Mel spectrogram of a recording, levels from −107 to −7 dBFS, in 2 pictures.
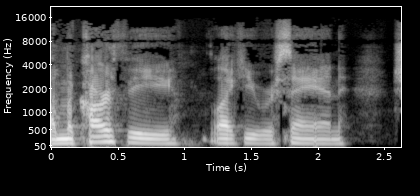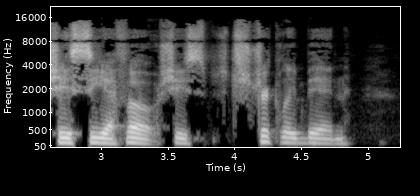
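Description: Microphone overload from 0.00 to 0.44 s is likely from input volume set too high. Peaks run about 10 dB past the converter's limit, flattening a few percent of samples, and the loudest syllables get a harsh, crackling edge.

Microphone volume stepped down at 0.31 s, by about 4 dB. The call software likely cut the device's input volume in one step, so voice and background drop in level together, abruptly.

Microphone overload returns from 1.26 to 1.32 s, likely again too much input gain. It is milder, about 2 dB over, with a small share of flattened peaks giving a brief gritty crackle.

Microphone volume stepped down at 1.32 s, just before "you were", by about 6 dB. This is likely another one-step gain cut reacting to the clipping, and both voice and room fall quieter.

Lost LE Audio frames from 1.97 to 1.99 s, just after "you were", leave a 15 ms gap, which fits two 7.5 ms LC3 frames. The decoder repeats the last spectrum with scrambled phase, so the tone briefly smears into a noisy blur.

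Microphone volume stepped down at 3.36 s, by about 3 dB. This is likely one more automatic input-gain reduction, heard as a small sudden drop in overall level.

Lost LE Audio frames at 3.48 s cover about 7.5 ms, consistent with a single frame. The concealment substitutes a randomised copy of the previous spectrum, and the result is a tiny noisy smudge in place of clean tone.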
